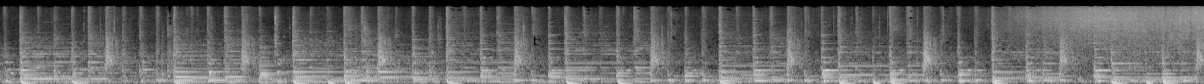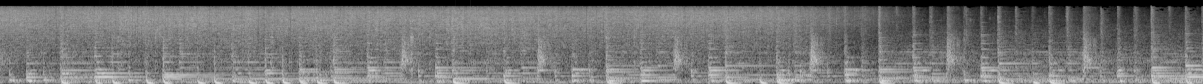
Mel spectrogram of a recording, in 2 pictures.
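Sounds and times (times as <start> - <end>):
background music with steady beat: 0.0 - 24.0
meat sizzling in a frying pan: 9.9 - 20.9.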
